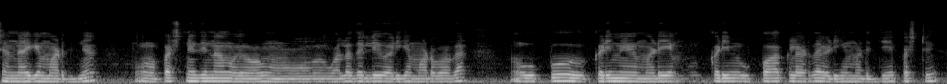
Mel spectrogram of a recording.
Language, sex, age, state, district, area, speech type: Kannada, male, 18-30, Karnataka, Koppal, rural, spontaneous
